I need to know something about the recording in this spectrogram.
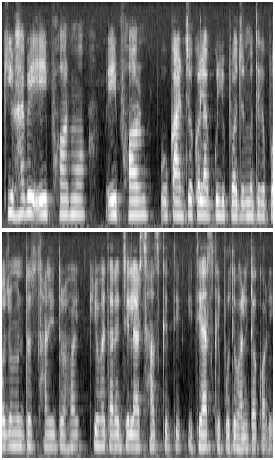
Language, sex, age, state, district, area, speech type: Bengali, female, 60+, West Bengal, Bankura, urban, spontaneous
